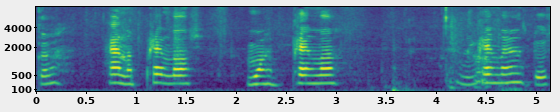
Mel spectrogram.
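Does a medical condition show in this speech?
Yes: deafness, uses hearing aid; profound deafness, wears simple hearing aid, declined cochlear implant; hears a little noise, understands a little with hearing aid; can speak, short fragmented phrases, guest Elodie Mercœur relays meaning.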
